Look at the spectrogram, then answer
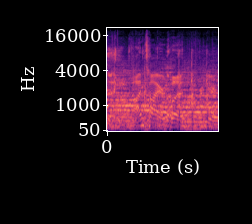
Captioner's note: laughing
